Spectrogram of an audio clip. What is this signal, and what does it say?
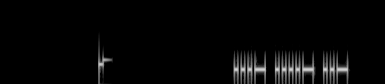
Morse code, heard as a keyed tone, about 34 wpm, 700 Hz. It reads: V4U
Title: All Cut Numbers - 3-Digit 35wpm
